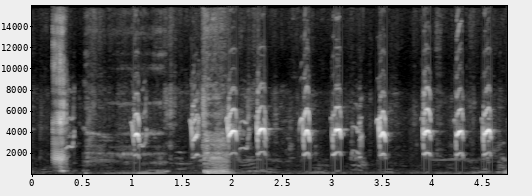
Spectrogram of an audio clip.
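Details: Grey francolin chicks in the hatching season giving short high cheeps, evenly repeated about every half second; a man speaks briefly and a few thumps and handling noises occur at the start.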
